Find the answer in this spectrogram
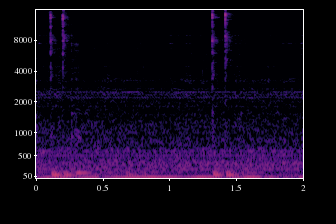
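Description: Two computer mouse clicks, about a second and a quarter apart, each a quick press-and-release double tick with a soft thud.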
